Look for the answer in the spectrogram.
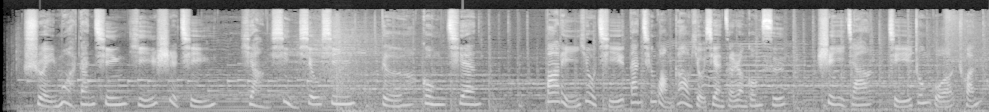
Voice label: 女, 宣传; 广告公司

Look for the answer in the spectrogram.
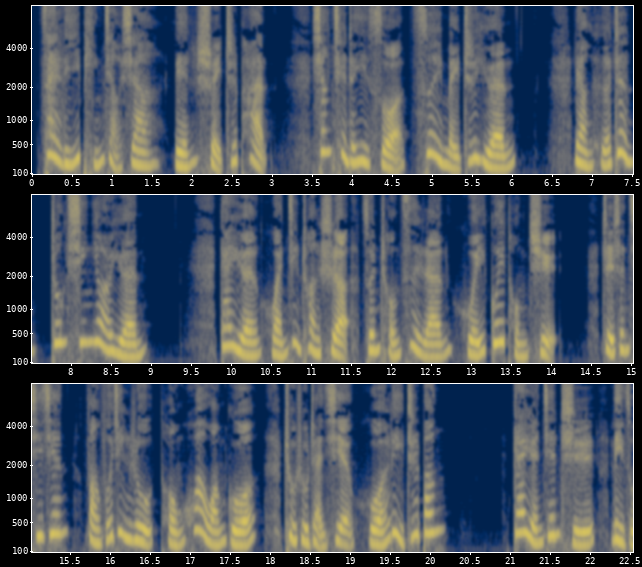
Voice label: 女 解说词; 某镇中心幼儿园区角活动

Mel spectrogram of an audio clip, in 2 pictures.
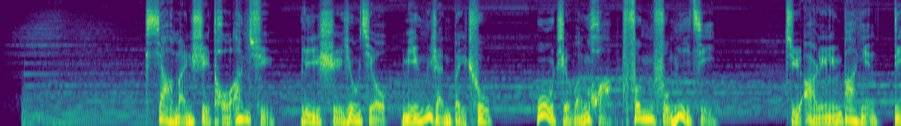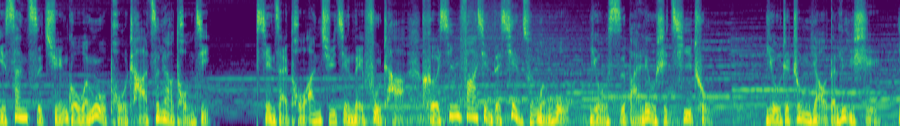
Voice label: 男, 政府, 文物, 大气饱满, 历史感

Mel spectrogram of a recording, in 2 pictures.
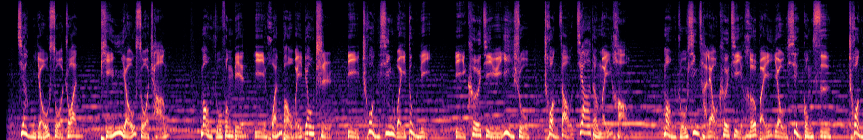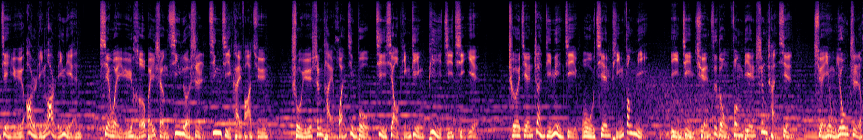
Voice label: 男 专题 企业专题

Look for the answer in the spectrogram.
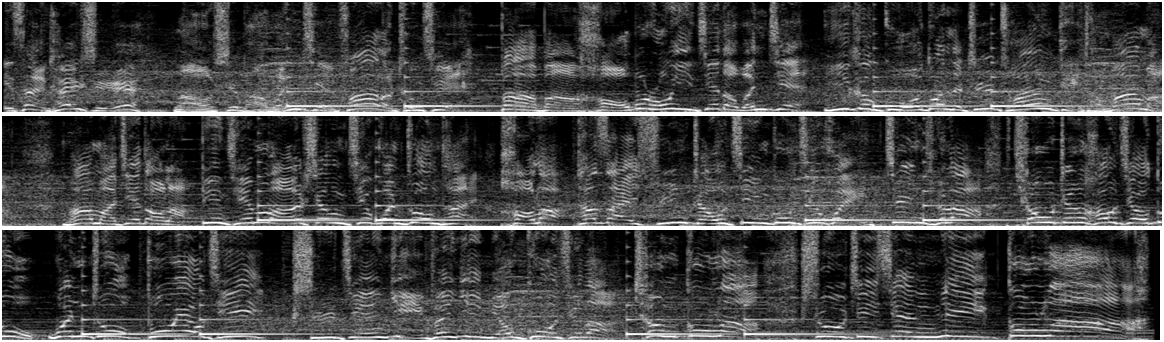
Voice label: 男 模仿 球赛解说; 黄健翔风格

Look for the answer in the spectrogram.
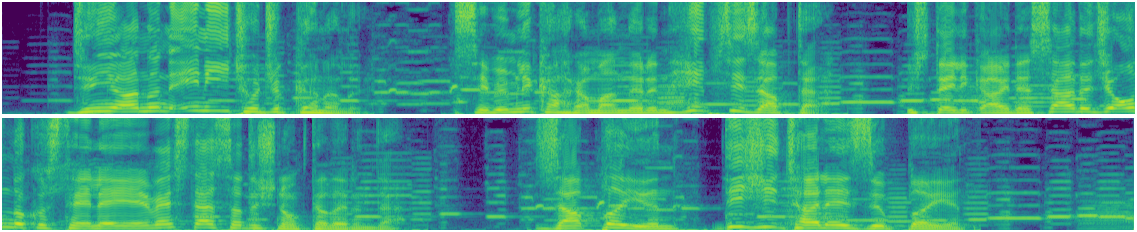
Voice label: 土耳其语男 欢快

